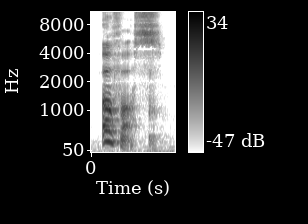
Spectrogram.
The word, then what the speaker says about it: Oofos: O-O-F-O-S. – Ufos. – That's right. I even did the little translation thing so I could try to learn how to say it pronunciation wise. But Ufos.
